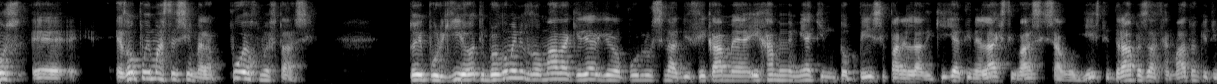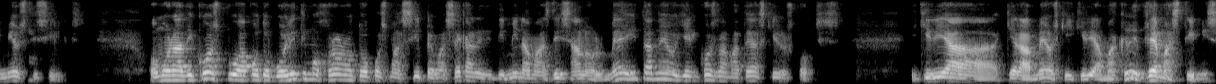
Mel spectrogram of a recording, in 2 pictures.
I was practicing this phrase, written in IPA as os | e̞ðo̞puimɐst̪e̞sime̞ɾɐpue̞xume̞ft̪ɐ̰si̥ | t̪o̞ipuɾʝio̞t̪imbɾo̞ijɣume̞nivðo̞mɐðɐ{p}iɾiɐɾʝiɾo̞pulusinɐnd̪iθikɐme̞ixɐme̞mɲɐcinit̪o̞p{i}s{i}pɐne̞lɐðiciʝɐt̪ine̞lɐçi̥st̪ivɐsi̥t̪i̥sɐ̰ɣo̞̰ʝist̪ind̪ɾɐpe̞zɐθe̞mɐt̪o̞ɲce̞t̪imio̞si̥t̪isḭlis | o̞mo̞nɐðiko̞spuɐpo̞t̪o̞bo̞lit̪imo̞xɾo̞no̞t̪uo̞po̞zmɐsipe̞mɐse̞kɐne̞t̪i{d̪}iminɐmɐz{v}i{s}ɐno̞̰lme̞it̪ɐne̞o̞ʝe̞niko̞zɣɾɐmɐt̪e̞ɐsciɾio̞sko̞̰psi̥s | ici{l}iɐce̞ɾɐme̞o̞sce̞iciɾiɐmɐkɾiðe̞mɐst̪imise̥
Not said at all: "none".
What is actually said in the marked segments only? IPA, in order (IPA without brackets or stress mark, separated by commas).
c, iː, i, d̪, ð, s, ɾ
